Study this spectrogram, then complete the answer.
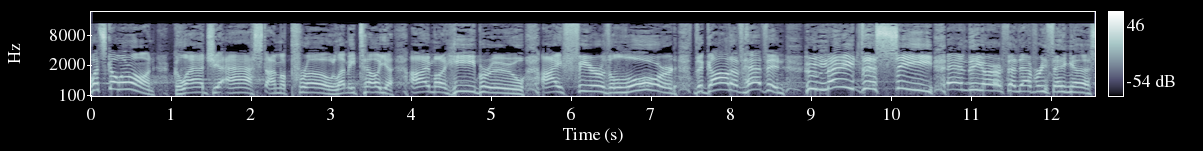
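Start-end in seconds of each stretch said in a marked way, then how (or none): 1.0-12.6 preacher style, slow and deliberate. Retelling Jonah's story, the speaker acts out Jonah going into preacher mode. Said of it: "Jonah goes into preacher mode here".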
